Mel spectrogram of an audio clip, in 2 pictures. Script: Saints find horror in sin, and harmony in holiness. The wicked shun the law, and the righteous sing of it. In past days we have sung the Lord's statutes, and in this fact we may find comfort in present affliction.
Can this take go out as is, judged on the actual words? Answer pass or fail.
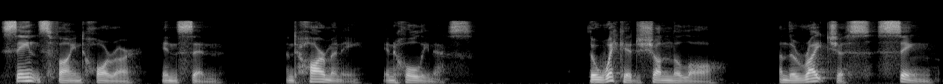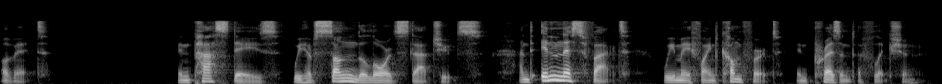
pass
